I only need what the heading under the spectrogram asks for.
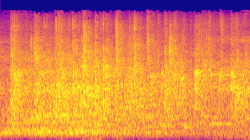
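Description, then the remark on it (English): A crowd applauds steadily, many hands clapping in a dense, even patter that holds at a fairly constant loudness throughout, with no single voice standing out. “You're clapping now.”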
